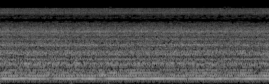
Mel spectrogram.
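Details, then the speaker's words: Ghostbusters Ecto-1 model kit, issue 34, first light bar running: constant thin mid-pitched whine throughout; lights work well but the tiny drive motors whine noisily, owner unsure if it can be dampened. "i mean with the exception of the noise the lights work really well it's just it's just the bloody noise i don't know if we could dampen it or what"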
